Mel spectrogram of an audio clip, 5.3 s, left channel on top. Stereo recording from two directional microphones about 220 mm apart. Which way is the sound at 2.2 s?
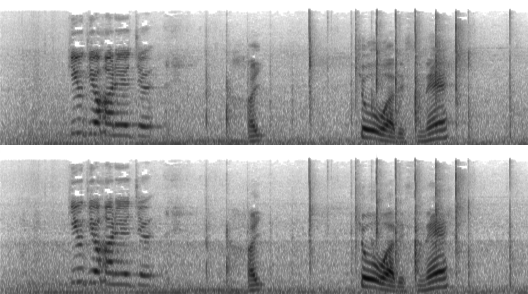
15° left (ahead or behind).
